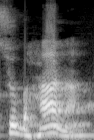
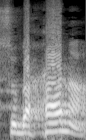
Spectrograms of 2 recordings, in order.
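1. h-এর উচ্চারণ হালকা, সাধারণ h। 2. h-এর উচ্চারণ গভীর, গলা থেকে আসা h। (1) "হায় হাওয়াজ ব্যবহার করে থাকি" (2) "হায়হতি এর পরিবর্তে"

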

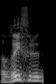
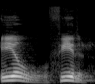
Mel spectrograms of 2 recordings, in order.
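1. Kelime doğrudan bir ünsüzle başlıyor. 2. Kelime eklenen bir ünlüyle başlıyor. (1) "g'ifr deb bo'lmaydi" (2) "Ana shunda uning oldiga hamza keltiriladi"

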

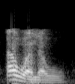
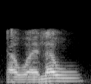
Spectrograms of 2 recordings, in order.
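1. النبر على المقطع الأول. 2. النبر على المقطع الأخير. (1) "وليست أولو بالنبر على حركة الهمزة" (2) "بالنبر على حركة اللام"

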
